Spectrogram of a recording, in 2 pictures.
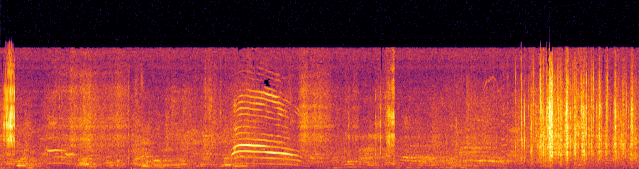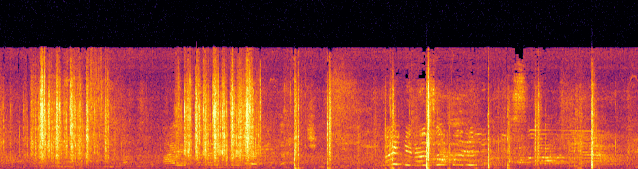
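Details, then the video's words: Hungry cat colony, one cat making weird sounds: a run of drawn-out, wavering meows, some rising and falling steeply, then shorter cries amid human talking and sharp clattering bursts. "This cat makes weird sounds - cat colony is hungry"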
